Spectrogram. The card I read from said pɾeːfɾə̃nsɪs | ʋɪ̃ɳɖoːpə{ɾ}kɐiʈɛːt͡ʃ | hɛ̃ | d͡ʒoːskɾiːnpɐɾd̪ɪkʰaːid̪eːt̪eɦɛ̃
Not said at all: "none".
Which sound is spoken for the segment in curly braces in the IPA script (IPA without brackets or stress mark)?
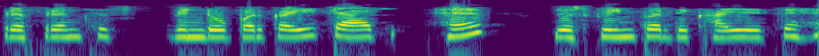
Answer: ɾ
